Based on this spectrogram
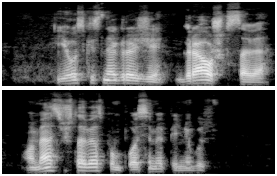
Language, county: Lithuanian, Šiauliai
